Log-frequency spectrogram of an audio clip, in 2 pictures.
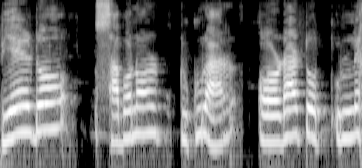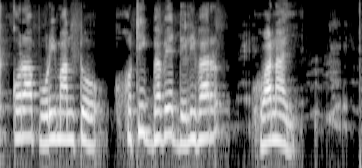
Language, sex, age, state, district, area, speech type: Assamese, male, 45-60, Assam, Golaghat, rural, read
